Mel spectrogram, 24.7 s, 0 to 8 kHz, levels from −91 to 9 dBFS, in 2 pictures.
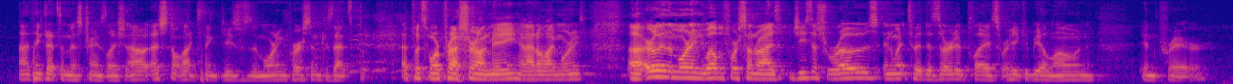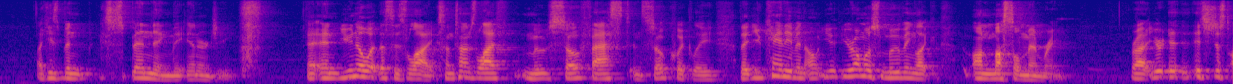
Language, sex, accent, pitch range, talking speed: English, male, American, 125-150 Hz, 210 wpm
